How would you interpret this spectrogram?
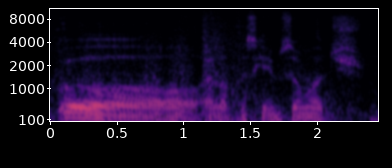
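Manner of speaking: ordinary talk, nothing marked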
